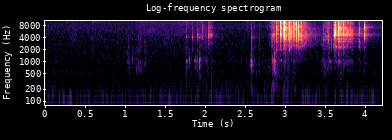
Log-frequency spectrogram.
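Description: Plastic toys on a baby's activity-center tray clicking and rattling as the baby handles them: a few light clicks, then two louder rattles about three seconds in and near the end.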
